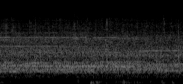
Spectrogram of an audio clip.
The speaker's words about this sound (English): A round of applause for the poem. And a round of applause for all the poets in the second round.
